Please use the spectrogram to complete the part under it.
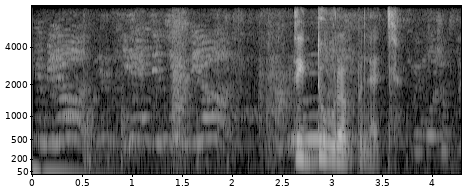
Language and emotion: Russian, angry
